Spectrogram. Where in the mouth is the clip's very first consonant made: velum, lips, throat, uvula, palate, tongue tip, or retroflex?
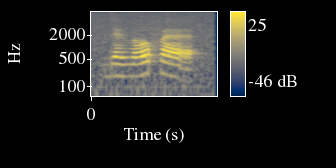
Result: tongue tip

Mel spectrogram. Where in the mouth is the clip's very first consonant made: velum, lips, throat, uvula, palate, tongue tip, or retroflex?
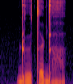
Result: retroflex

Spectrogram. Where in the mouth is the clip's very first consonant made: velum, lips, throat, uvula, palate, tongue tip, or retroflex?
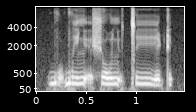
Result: velum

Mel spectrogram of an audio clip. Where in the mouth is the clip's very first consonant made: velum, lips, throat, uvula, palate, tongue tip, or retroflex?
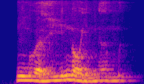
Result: velum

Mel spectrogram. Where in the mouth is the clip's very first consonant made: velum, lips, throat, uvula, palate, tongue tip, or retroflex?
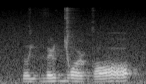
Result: palate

